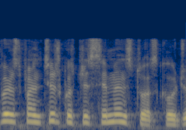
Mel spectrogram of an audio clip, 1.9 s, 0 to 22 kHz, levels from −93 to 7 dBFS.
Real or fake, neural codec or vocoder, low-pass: fake; codec, 16 kHz, 4.8 kbps, FACodec; 7.2 kHz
